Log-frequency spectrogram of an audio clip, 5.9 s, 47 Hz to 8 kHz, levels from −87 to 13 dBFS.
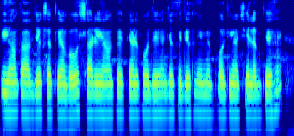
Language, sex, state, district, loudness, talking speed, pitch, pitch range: Hindi, male, Bihar, Araria, -36 LUFS, 215 wpm, 115 Hz, 115-120 Hz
